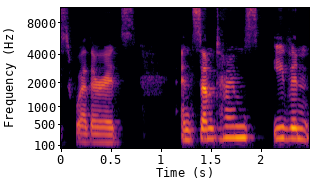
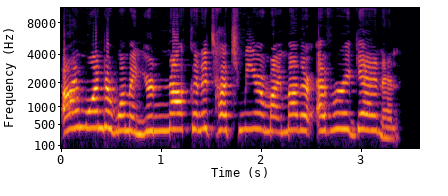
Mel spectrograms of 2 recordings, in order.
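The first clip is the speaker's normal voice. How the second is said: very loud, very high, shrill scream; 13 semitones higher, 11 dB louder than usual. Speaker recalling standing on a car telling a man to stay away, retelling a scream. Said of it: "I was screaming at the top of my lungs".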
